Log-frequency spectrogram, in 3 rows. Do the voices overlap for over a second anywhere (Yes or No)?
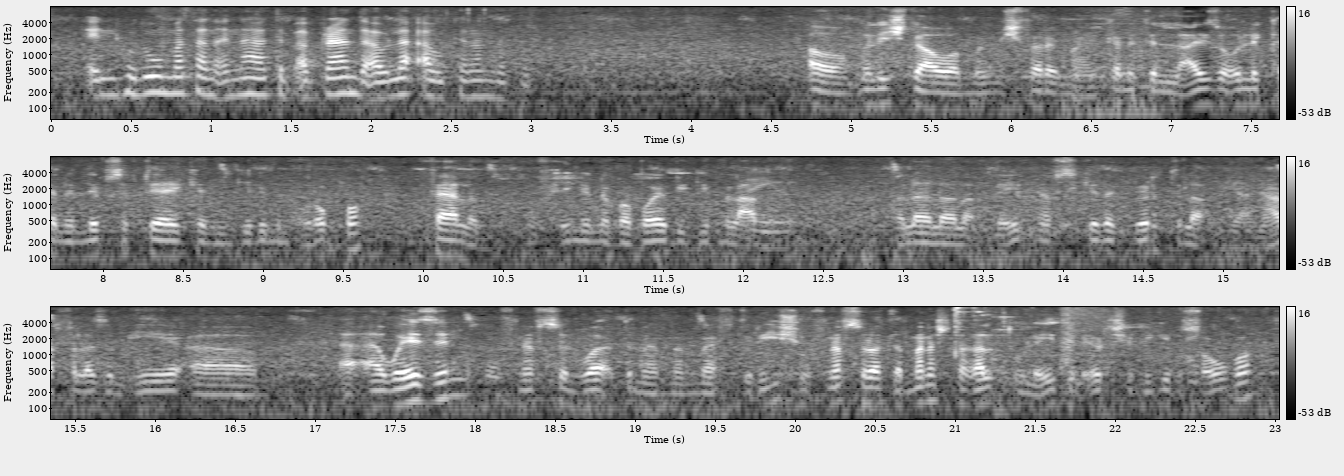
No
